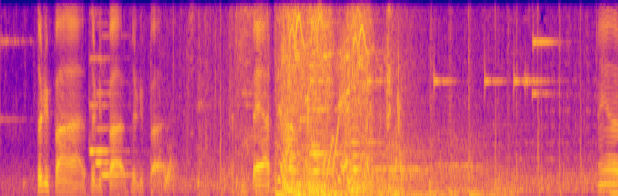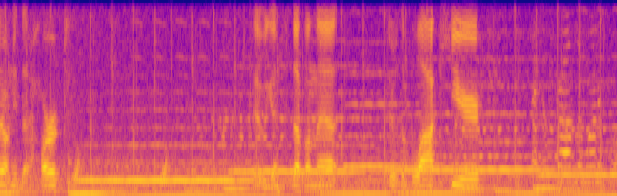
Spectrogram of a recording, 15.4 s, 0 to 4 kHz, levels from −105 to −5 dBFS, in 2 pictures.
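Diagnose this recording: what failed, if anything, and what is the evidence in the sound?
Nothing failed in this recording, and the sound gives no evidence of any fault.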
